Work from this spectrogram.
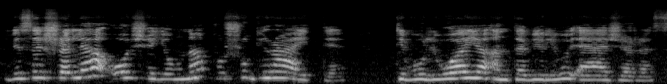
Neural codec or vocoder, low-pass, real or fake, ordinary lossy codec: none; 14.4 kHz; real; AAC, 64 kbps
